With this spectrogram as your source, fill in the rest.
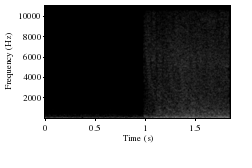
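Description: A laser weapon fires with a loud, harsh blast.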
